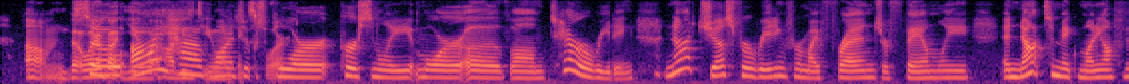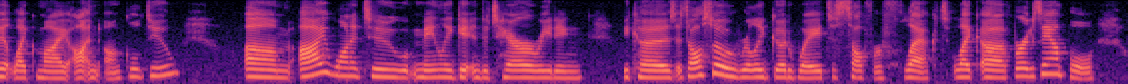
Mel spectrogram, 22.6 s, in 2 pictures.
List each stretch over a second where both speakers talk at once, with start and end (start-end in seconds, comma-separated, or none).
0.7-2.9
